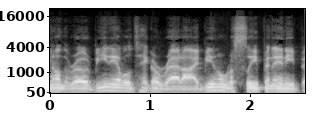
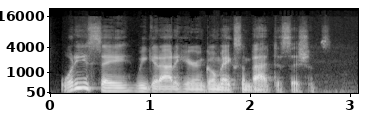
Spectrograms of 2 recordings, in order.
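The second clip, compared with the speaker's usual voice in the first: hushed near-whisper; 2 semitones lower than usual. Retelling what a guy said as he stood up: imitating a near-whisper. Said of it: "just above a whisper".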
